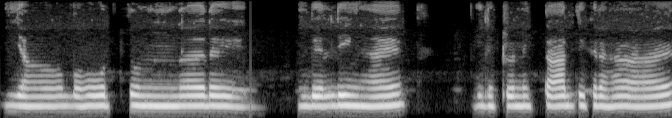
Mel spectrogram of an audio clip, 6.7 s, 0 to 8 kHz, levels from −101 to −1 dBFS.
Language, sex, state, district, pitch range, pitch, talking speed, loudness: Hindi, female, Bihar, Purnia, 210-220 Hz, 215 Hz, 90 wpm, -19 LUFS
